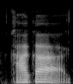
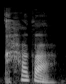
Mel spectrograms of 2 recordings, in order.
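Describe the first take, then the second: First: The name begins with a plain, unaspirated consonant. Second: The name begins with an aspirated consonant. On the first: The speaker calls it wrong. "가가 교이치로라고 했는데" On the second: The speaker calls it right. "요 발음도 정확하게는 카가"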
